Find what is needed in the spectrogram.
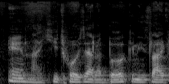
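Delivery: ordinary talk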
